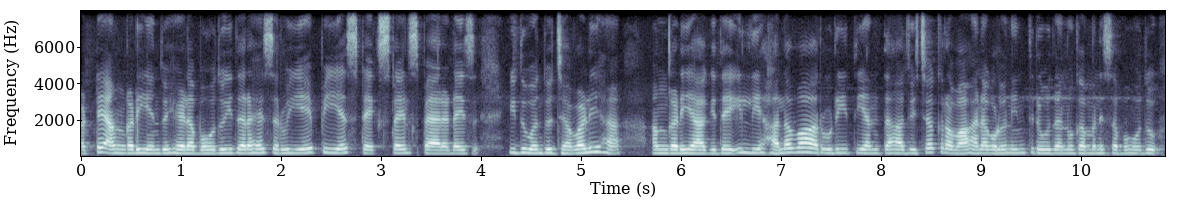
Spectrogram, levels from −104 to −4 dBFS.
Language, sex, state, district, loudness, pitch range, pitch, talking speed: Kannada, female, Karnataka, Chamarajanagar, -18 LUFS, 195-215 Hz, 205 Hz, 115 wpm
